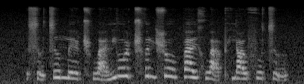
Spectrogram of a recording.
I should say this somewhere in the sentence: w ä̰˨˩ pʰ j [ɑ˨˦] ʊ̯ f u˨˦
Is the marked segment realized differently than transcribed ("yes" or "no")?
no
